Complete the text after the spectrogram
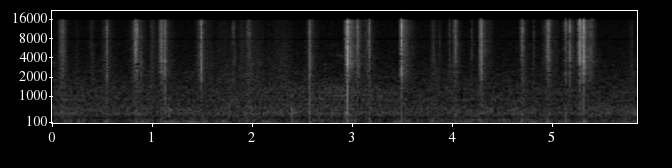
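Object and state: Cabasa with steel bead chains.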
